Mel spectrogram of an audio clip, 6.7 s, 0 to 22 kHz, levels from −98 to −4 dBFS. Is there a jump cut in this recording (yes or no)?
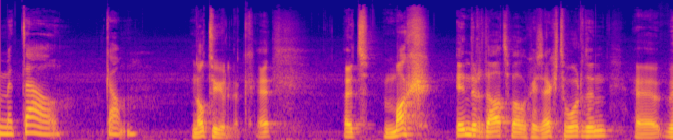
no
